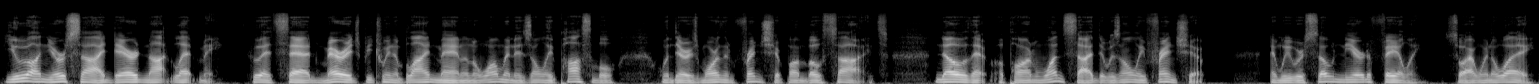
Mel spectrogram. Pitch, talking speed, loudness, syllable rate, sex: 100 Hz, 200 wpm, -19 LUFS, 5.3 syllables/s, male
